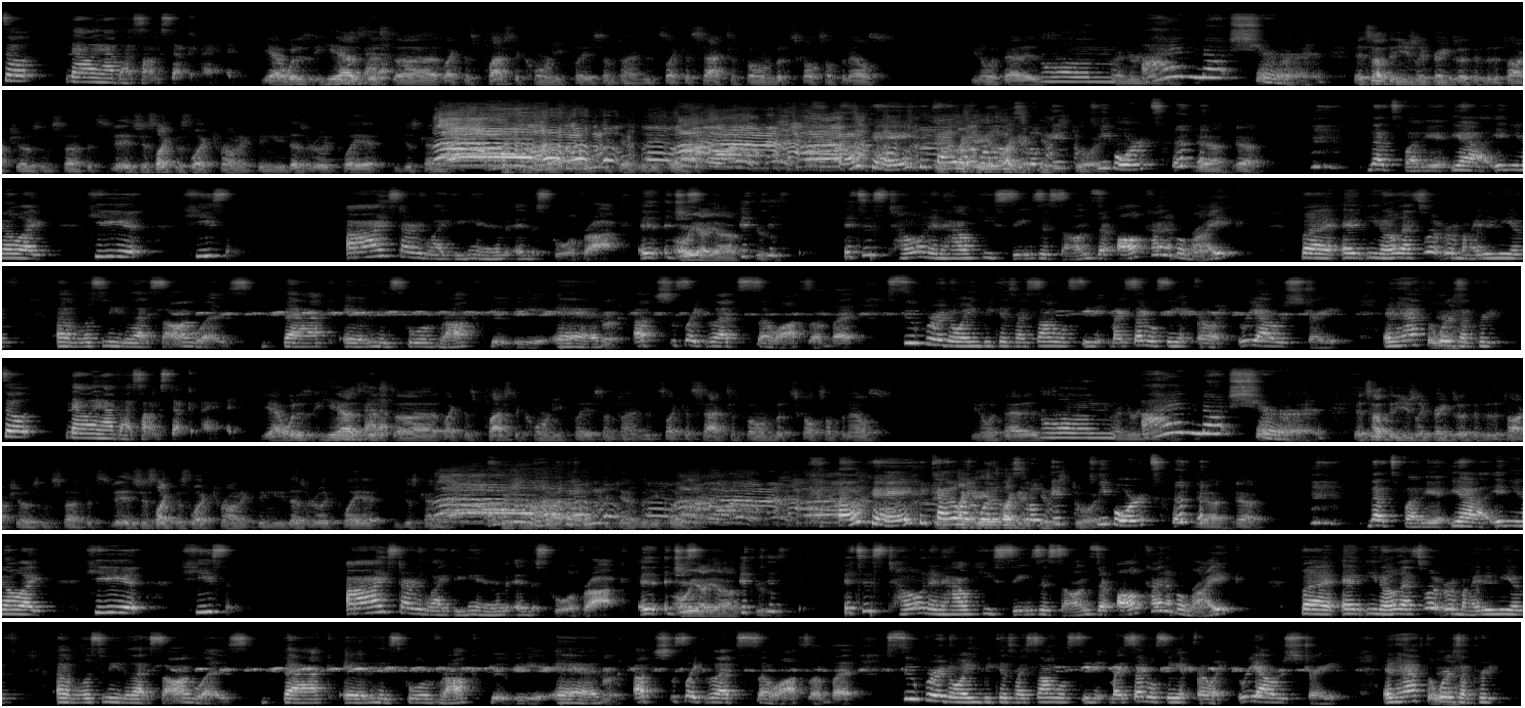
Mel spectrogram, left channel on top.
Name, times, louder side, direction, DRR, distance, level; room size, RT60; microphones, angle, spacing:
voice 1, 0.0-0.3 0.6-2.2 3.4-3.9 10.4-13.2 20.1-21.2 23.2-25.8 26.2-27.3 28.3-28.6 28.9-30.8 31.3-31.8 32.2-32.6 33.9-37.3 37.8-38.2 38.8-42.7 43.4-45.7 46.2-47.9 48.4-51.7 51.9-60.5, right 3 dB, 30° right, 1 dB, 0.6 m, -27 dB
voice 2, 2.6-8.9 9.7-10.4 11.1-11.7 12.8-19.7 20.2-22.2 24.5-26.2 27.1-27.7 37.1-38.2 42.3-42.5 51.6-51.8 60.0-60.2, left 1 dB, 5° right, -7 dB, 2.2 m, -33 dB
sound 1, 19.5-26.0, left 7 dB, 55° left, 0.3 m, -23 dB
sound 2, 47.1-55.0 55.4-55.5 55.8-55.9 56.1-59.2, right 6 dB, 80° right, 1.0 m, -37 dB
7.1 x 4.1 x 3.5 m, 0.36 s
head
